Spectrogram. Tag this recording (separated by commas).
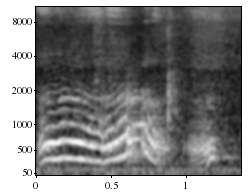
Human voice, Speech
